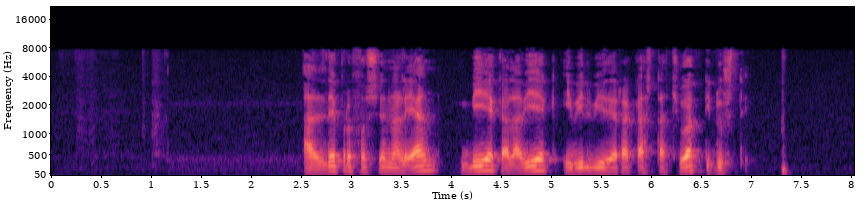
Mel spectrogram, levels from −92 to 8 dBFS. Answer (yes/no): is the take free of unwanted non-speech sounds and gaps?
yes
